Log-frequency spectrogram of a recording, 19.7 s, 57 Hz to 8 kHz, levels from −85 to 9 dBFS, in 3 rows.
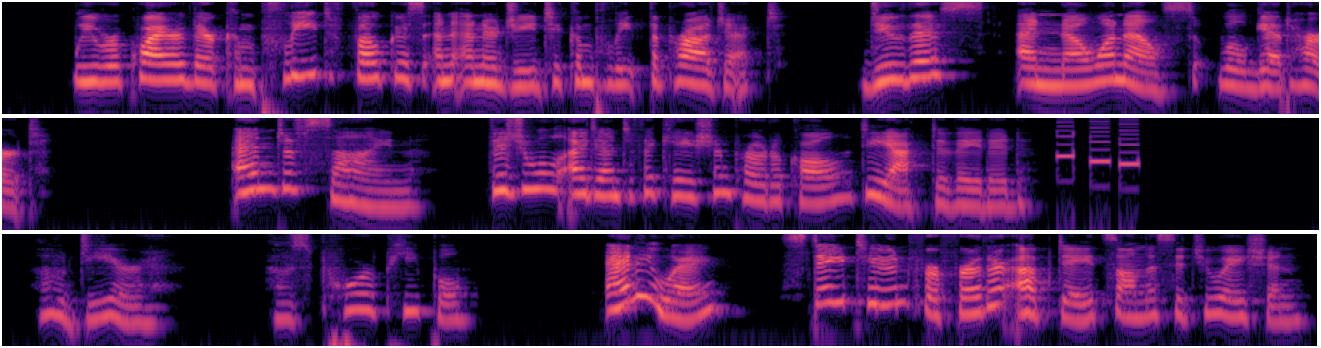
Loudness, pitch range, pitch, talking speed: -25 LUFS, 205-280 Hz, 235 Hz, 125 wpm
